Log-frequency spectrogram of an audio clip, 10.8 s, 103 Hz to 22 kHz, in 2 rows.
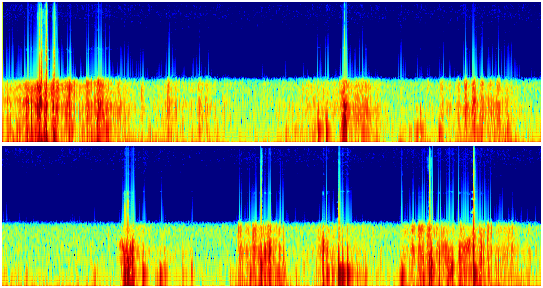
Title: Last Stomach Growls of 2020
